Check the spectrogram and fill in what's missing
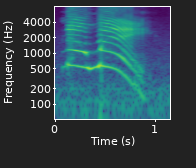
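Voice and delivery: very high, loud shriek; piercing high-pitched protest. A narrator's reading. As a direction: shriek a flat refusal. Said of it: "Sonny shrieked".

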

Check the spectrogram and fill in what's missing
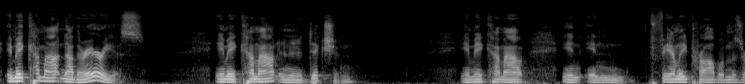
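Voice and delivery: loud, emphatic, pounding each line; forceful preaching. Real, not acted. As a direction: hammer the point home to the congregation. Preaching hard.

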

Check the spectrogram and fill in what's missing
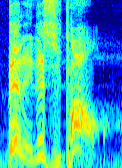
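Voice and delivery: high put-on voice of a caller; imitating Paul. Retelling a friend's call, imitating him in a high voice. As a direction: pitch it up to mimic a friend on the phone. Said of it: "that's how he talks".

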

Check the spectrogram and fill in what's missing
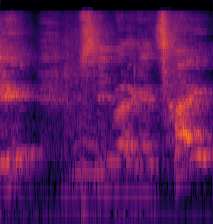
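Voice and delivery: high laughing taunt. Real, not acted. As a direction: laugh through the tease.

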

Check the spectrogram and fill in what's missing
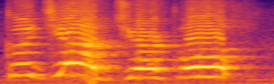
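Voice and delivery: loud, high shouted insult; furious jeer. Real, not acted. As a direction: yell it as scornful mock praise. Sarcastic insult thrown at absent person.

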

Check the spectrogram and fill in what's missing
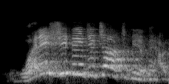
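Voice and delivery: loud, high, fake-sweet sarcasm; sugar-coat it with loud high sarcasm; sarcastic. Mom calling out to the teacher, loud and fake-sweet. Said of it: "I'm like".

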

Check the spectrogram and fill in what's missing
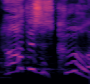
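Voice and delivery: put-on high, bright surprise of a boy finding treasure; a kid's excited discovery; delighted kid. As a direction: squeal it like an eight-year-old.

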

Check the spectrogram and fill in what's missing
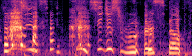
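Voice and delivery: high-pitched, helpless laughing voice; cracking up. Real, not acted. Teasing friend who threw herself in the river, cracking up. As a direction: squeal it out through laughter.

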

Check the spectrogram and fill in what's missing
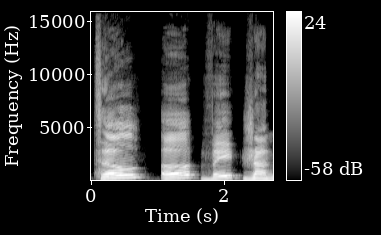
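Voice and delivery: تل ا و ژن, each syllable stretched and separate. Shown as a demonstration. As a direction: say تل ا و ژن very slowly, broken in four. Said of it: "راه حل چیست".

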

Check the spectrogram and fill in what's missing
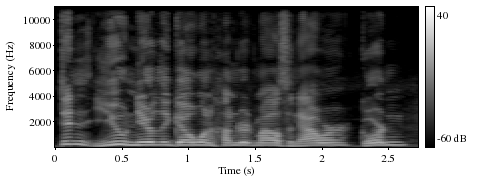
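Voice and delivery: high, innocent recollecting voice; Edward, questioning. A narrator's reading.

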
